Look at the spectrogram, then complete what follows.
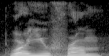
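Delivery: ordinary talk, nothing marked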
